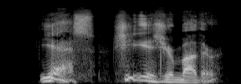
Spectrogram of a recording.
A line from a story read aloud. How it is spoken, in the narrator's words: Fungus wheezed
